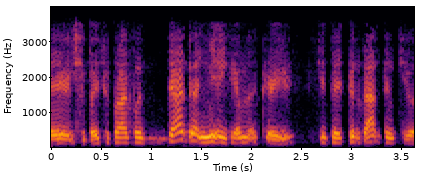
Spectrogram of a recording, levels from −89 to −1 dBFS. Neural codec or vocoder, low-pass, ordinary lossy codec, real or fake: codec, 16 kHz, 1 kbps, FunCodec, trained on Chinese and English, 50 frames a second; 3.6 kHz; AAC, 24 kbps; fake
